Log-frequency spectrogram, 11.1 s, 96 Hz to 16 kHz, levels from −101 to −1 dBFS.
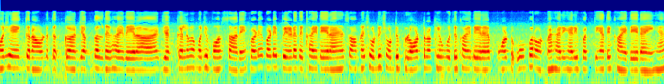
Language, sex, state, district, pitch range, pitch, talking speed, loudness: Hindi, female, Bihar, Madhepura, 235-255 Hz, 245 Hz, 200 wpm, -14 LUFS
